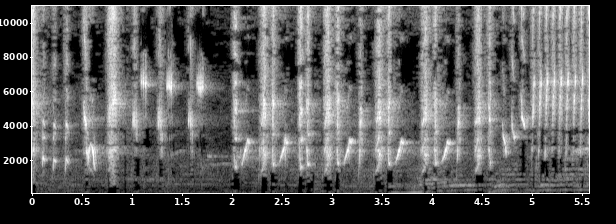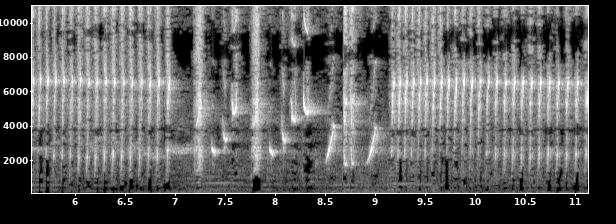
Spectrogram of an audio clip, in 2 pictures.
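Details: Long-tailed shrike singing in nitik style: a rapid, varied stream of sharp rising whistles, chips and chatters, breaking into long runs of fast, evenly spaced ticking notes, with a faint low hum beneath.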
